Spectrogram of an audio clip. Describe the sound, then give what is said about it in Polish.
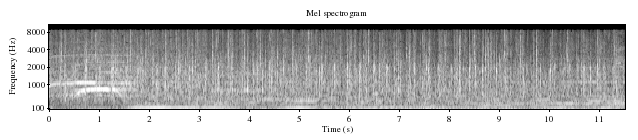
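Sustained applause from a large audience at the Tarnów Film Award as the Grand Prix goes to director Wiesław Saniewski for the film Bezmiar Sprawiedliwości: a dense, steady clatter of many hands clapping, with a few brief tonal sounds early on and no speech. “Brawa!”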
